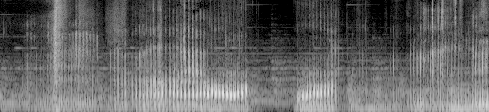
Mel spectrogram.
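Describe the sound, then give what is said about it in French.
A cat eats treats noisily, letting out low growling, grumbling sounds in two main bursts between chewing noises, with no talking. “Ça ressemble à moi quand je mange, mais moi, c'est plus en lion. Lui, c'est en chat.”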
